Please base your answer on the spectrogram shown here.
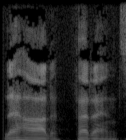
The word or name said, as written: Lehár, Ferenc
